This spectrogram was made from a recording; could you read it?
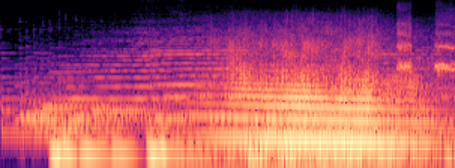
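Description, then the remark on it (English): Kenneth Arnold's small propeller plane lands at the airport in Yakima, Washington, its engine a steady harmonic hum that swells louder and rougher as it passes, with no voices present. “After his unsettling experience above Mount Rainier, Kenneth Arnold landed his plane at the airport in nearby Yakima, Washington, feeling shaken.”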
